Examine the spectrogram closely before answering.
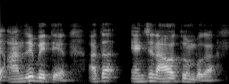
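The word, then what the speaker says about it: André Béteille: याचं नाव माहिती आहे आंध्रे बेते म्हणतात त्यांना जरी अस स्पेलिंग असलं तरी आंध्रे बेते आहे ठीक आहे तर हे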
